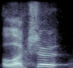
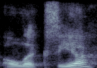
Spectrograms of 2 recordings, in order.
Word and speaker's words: Alexia: This Listen, Alexa. Alex. Uh I think they said they pronounced it Alexia. So it's not Alexa.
